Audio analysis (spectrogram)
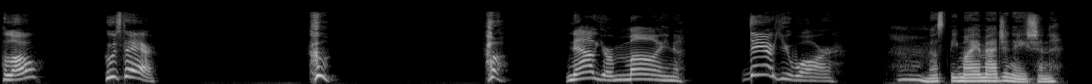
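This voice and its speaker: A woman's voice: medium pitch, lively intonation, takes it slowly, a bit bright, dry recording, clean studio sound. A woman playing a stern, challenging Nord townswoman ready for a fight in a fantasy video game. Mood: wary, searching. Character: fierce, even-tempered Nord townswoman warrior, commoner in a fantasy world. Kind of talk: fantasy video game combat and reaction lines.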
